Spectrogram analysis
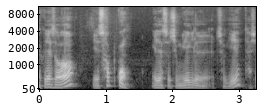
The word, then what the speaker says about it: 葉公: 자한테이 말을 했거든요 여기서 이거를 보려고 합니다 여기 섭 공에 대해서 섭은서 이제 섭이라는 의미고 여기는이 그 발음 얘기합니다 공은 초윤 심이라 자는 자고라 참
